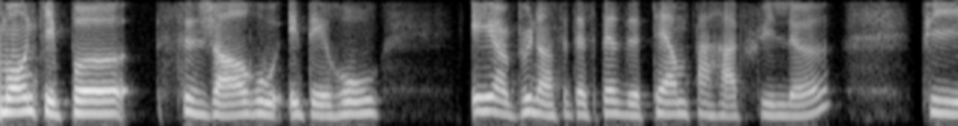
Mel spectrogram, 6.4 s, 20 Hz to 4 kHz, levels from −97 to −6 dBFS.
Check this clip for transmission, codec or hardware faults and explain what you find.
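Two hardware-side faults stand out in this speech clip, heard through a call path whose band stops at 4 kHz, as a G.711 mu-law link would give.

Microphone overload, 0.06 to 0.12 s, just before "qui n'est pas cisgenre": peaks likely drove the converter about 2 dB past full scale, flattening a small share of samples into a harsh, crackly edge.

Microphone volume stepped down at 1.02 s, between "qui n'est pas" and "cisgenre ou": software likely cut the input gain in one step, so speech and background both drop abruptly by about 5 dB.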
